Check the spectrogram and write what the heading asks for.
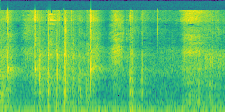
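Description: A dog moving and sniffing about along a bed: light, irregular clicks and rustling.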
